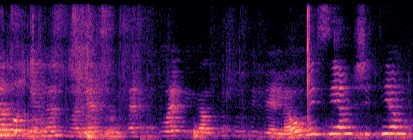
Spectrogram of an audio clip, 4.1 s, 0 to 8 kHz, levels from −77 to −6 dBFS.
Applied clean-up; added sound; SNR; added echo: none; none; none; none.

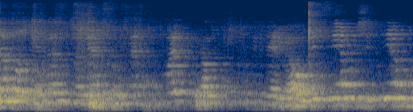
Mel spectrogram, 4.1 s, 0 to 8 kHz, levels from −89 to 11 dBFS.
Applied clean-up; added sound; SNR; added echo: none; none; none; reverberation time 0.8 s.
